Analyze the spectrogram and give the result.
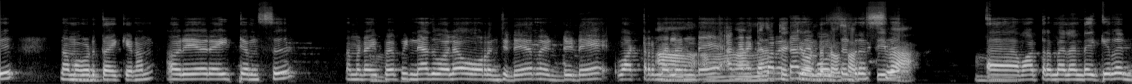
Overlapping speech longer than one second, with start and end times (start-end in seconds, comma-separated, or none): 6.7-8.9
